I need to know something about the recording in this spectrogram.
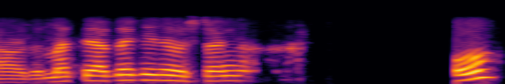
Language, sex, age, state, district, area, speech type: Kannada, male, 45-60, Karnataka, Udupi, rural, conversation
